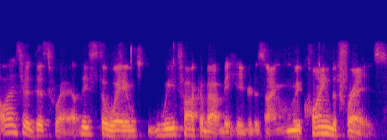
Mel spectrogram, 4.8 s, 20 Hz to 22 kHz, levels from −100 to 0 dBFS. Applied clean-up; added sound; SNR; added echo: none; none; none; none.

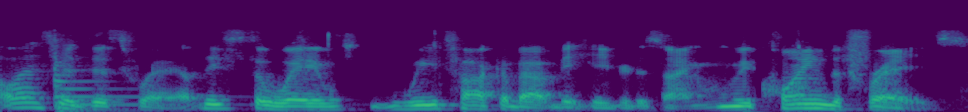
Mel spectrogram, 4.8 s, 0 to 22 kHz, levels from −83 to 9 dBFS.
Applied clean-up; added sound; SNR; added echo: none; Bowed string instrument; 18 dB; none.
